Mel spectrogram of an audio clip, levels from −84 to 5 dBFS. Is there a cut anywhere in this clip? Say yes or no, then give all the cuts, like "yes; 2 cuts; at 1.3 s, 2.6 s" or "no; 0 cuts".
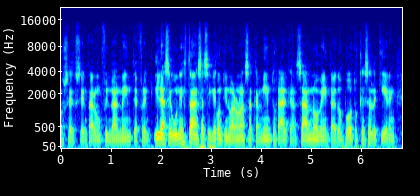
yes; 3 cuts; at 1.8 s, 3.1 s, 4.3 s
